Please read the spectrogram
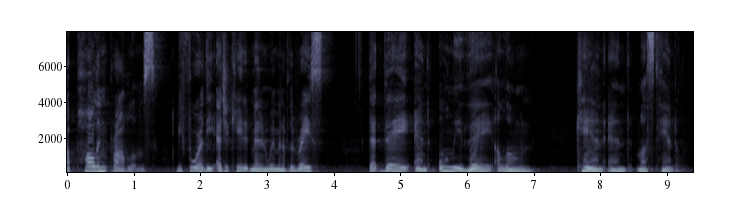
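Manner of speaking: ordinary talk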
